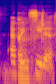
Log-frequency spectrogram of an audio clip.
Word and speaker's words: Epictetus: what's with uh, Dr. Laurie Santos and the agent, um, is it Epticus? Is that how you say it? Oh, um, Epictetus.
